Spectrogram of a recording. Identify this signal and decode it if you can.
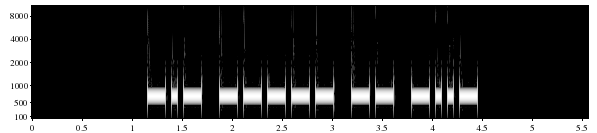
Morse code, heard as a keyed tone, about 20 wpm, 700 Hz. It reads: K0MX
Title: USA Call Signs - 4x Character Spacing - 20wpm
